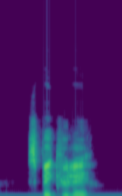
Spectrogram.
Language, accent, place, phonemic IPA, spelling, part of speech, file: French, France, Lyon, /spe.ky.le/, spéculer, verb, LL-Q150 (fra)-spéculer.wav
- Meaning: 1. to speculate 2. to speculate (guess)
